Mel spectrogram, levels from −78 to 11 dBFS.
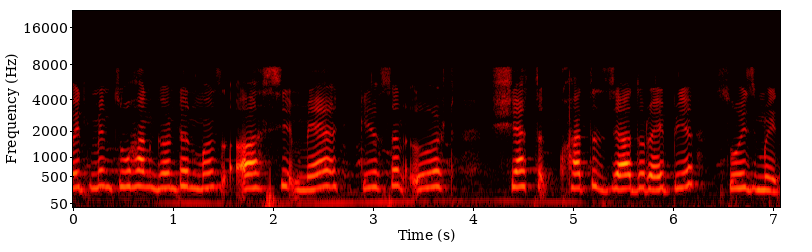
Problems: background sounds at intervals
